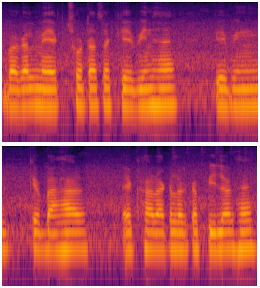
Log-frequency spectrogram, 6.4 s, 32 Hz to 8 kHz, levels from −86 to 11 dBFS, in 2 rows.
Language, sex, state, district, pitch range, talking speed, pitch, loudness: Hindi, male, Bihar, West Champaran, 130-135 Hz, 150 wpm, 135 Hz, -14 LUFS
